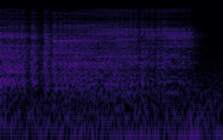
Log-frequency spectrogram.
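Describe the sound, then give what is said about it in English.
A chair squeaks softly for about a second, a faint, drawn-out creaking with a hissy edge that fades at the end. No one speaks. “Hear my chair squeaking?”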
